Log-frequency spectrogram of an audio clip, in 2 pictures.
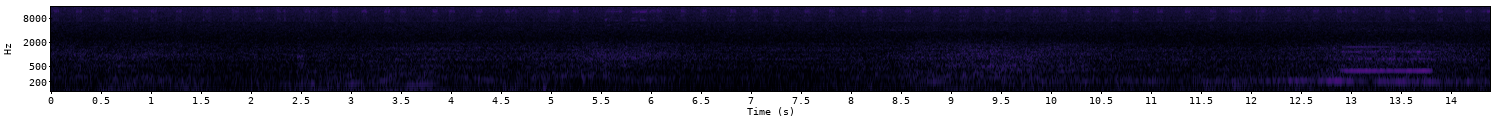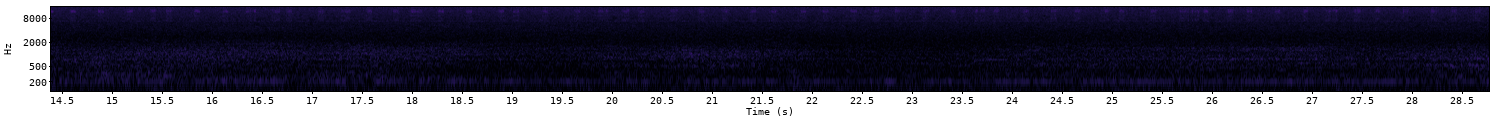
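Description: A car engine idles steadily close by.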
